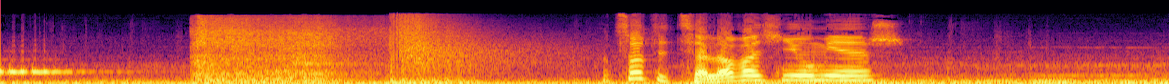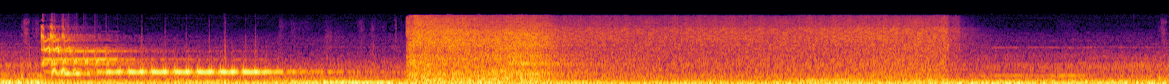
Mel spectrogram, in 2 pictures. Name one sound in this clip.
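A rocket launches with a loud rushing whoosh.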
